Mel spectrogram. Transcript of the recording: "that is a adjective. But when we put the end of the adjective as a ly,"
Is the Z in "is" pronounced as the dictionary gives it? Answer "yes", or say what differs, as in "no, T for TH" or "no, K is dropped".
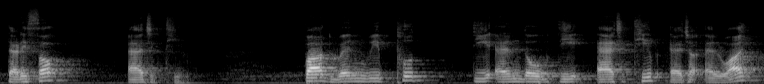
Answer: no, S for Z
